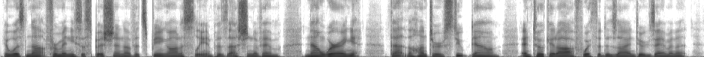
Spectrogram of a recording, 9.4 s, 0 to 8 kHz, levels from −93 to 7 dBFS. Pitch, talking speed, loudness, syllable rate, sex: 120 Hz, 205 wpm, -20 LUFS, 5.6 syllables/s, male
